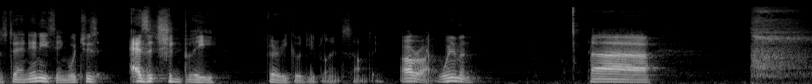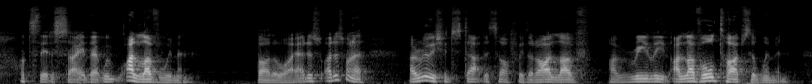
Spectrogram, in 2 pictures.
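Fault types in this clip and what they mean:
Corrupt frame decoded: Damaged bits inside a compressed frame were played rather than concealed, so wrong gains and misread codes put energy at frequencies the speech never had. The clip has three such faults. One sits at 3.10 s, just before "learned something", and is faint. A louder one comes at 4.26 s. The longest, about 70 ms, follows "what's there to" at 8.88 s and is the loudest.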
